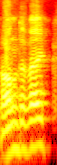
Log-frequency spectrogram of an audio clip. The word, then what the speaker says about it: Randewijk: we go yes so my name is randowek i'm from dtu and now presenting a uh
